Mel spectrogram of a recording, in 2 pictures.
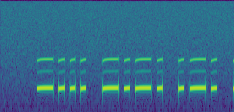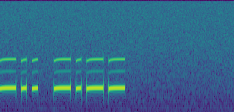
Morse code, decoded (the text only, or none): BCRDY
